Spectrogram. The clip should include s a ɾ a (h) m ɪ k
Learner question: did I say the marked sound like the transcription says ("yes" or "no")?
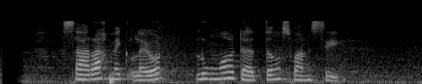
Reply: yes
